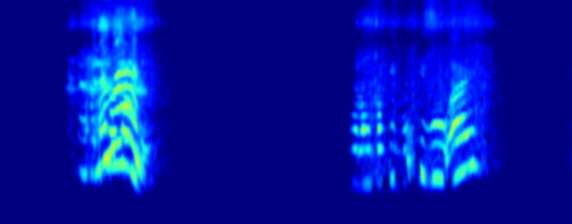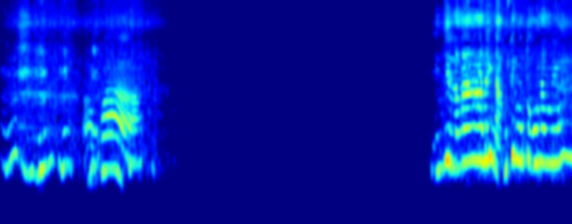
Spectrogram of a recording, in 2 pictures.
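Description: A woman coos to a baby in a high, sing-song voice.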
